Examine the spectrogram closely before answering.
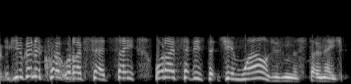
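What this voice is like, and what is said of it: English accent. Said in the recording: “certainly with an English accent ... yes, I have an English accent.”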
